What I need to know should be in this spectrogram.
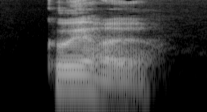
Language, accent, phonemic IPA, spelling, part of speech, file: French, France, /kɔ.e.ʁœʁ/, cohéreur, noun, LL-Q150 (fra)-cohéreur.wav
- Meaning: coherer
